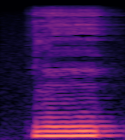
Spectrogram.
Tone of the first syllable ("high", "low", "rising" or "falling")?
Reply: high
